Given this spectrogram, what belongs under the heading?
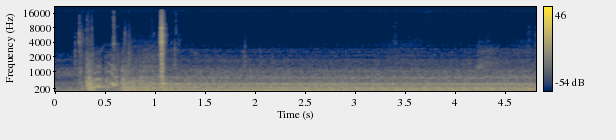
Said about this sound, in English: Here, let's turn the car on and get some air back here.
